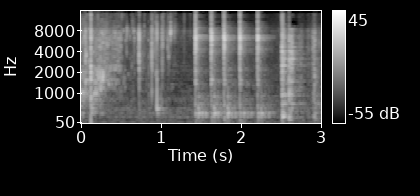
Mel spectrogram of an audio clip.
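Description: Utensil scraping and clinking against a frying pan on the stove while beef stew is stirred: a run of sharp metallic taps and scrapes, close and fairly quiet.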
